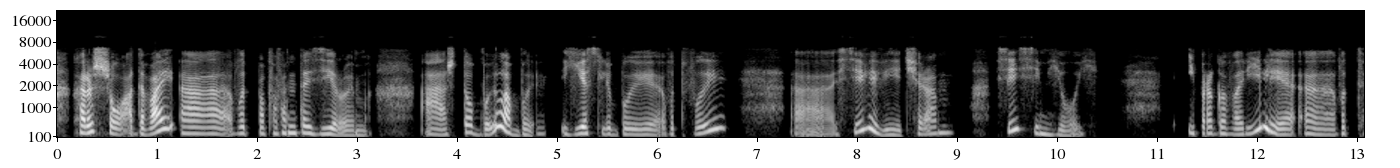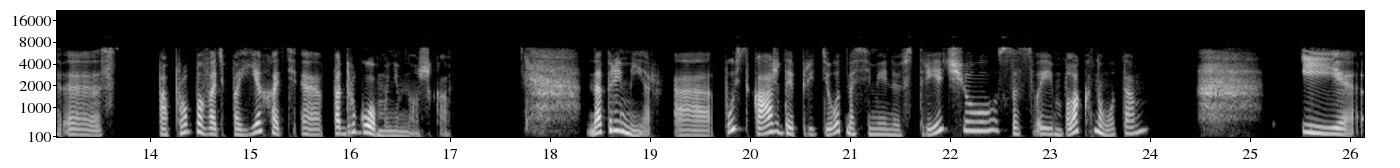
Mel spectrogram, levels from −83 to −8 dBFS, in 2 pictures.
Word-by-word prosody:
Хорошо, -, -, +8 dB
а -, -, +3 dB
давай, 345 Hz, +7 st, +7 dB
а, 195 Hz, -2 st, +2 dB
вот 200 Hz, 0 st, -2 dB
пофа 195 Hz, 0 st, -5 dB
фантазируем. 185 Hz, -8 st, -1 dB, 0.5 s
А 165 Hz, -2 st, +1 dB
что 230 Hz, +7 st, 0 dB
было 165 Hz, 0 st, +5 dB
бы, 170 Hz, +5 st, -9 dB
если 185 Hz, +1 st, +1 dB
бы 165 Hz, -1 st, -4 dB
вот 175 Hz, -, -12 dB
вы, 295 Hz, -, -1 dB, 0.6 s
а, -, -, -5 dB
сели 305 Hz, +5 st, 0 dB
вечером 200 Hz, +6 st, -4 dB, 0.4 s
всей 300 Hz, +4 st, 0 dB
семьей 180 Hz, -, -8 dB, 1.0 s
и 210 Hz, -, -4 dB
проговорили, 195 Hz, -, +1 dB
э, 170 Hz, -4 st, -2 dB
вот, 195 Hz, -, -6 dB
э, 165 Hz, -3 st, -4 dB
с -, -, -9 dB, 0.4 s
попробовать 185 Hz, -, 0 dB
поехать, 195 Hz, -, -1 dB
э, 165 Hz, -3 st, -1 dB
по-другому 205 Hz, -, +2 dB
немножко? 135 Hz, -2 st, -7 dB, 1.4 s
Например, 235 Hz, -, +2 dB, 0.2 s
а, 150 Hz, -1 st, -2 dB
пусть 330 Hz, +6 st, -2 dB
каждый 230 Hz, -5 st, +4 dB
придет 180 Hz, +7 st, -5 dB
на 185 Hz, -, -2 dB
семейную 170 Hz, -4 st, -9 dB
встречу 280 Hz, -, 0 dB
со 265 Hz, -10 st, -6 dB
своим 175 Hz, -2 st, -6 dB
блокнотом 200 Hz, -, 0 dB, 1.5 s
и 200 Hz, -6 st, +5 dB
190 Hz, 100 wpm, -25 LUFS, 170-230 Hz, 1.5 s, Хорошо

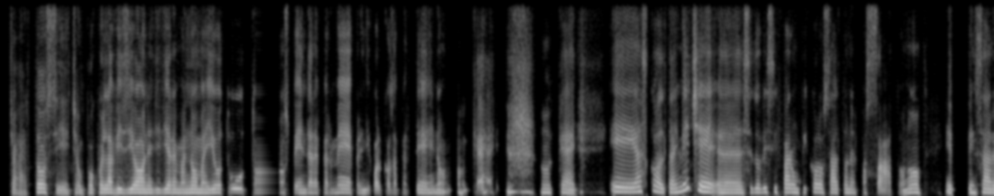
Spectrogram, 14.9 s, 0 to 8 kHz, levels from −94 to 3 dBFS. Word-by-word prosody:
Certo, 130 Hz, +8 st, 0 dB
sì, 125 Hz, -5 st, -5 dB
c'è 145 Hz, -, -8 dB
un 130 Hz, -2 st, -4 dB
po' 150 Hz, -, 0 dB
quella 150 Hz, +1 st, +3 dB
visione 150 Hz, 0 st, +4 dB
di 140 Hz, +1 st, -3 dB
dire: 150 Hz, +1 st, +3 dB
"Ma 140 Hz, 0 st, +1 dB
no, 150 Hz, +1 st, +4 dB
ma 145 Hz, -1 st, +3 dB
io 150 Hz, +2 st, +2 dB
ho 155 Hz, -, -1 dB
tutto, 140 Hz, -3 st, -3 dB
no 145 Hz, -, -7 dB
spendere 140 Hz, -1 st, -3 dB
per 140 Hz, -1 st, -8 dB
me, 150 Hz, 0 st, 0 dB
prendi 135 Hz, 0 st, -5 dB
qualcosa 135 Hz, 0 st, -4 dB
per 130 Hz, -1 st, -18 dB
te," 140 Hz, -2 st, -2 dB
no, -, -, -4 dB
okay, -, -, -5 dB, 0.7 s
okay. 155 Hz, -4 st, -1 dB, 0.5 s
Ehm, 185 Hz, -2 st, +4 dB
ascolta, 180 Hz, -6 st, +1 dB
invece, 195 Hz, -, +5 dB, 0.4 s
ehm, -, -, 0 dB
se 160 Hz, +5 st, -6 dB
dovessi 165 Hz, +1 st, -1 dB
fare 165 Hz, 0 st, +2 dB
un 155 Hz, -1 st, +1 dB
piccolo 165 Hz, +1 st, -1 dB
salto 150 Hz, 0 st, -2 dB
nel 145 Hz, -2 st, -4 dB
passato, -, -, -5 dB
no, 155 Hz, +3 st, +2 dB, 0.3 s
e 150 Hz, -, 0 dB, 0.2 s
pensare 150 Hz, 0 st, +1 dB
150 Hz, 165 wpm, -29 LUFS, 140-160 Hz, 0.7 s, invece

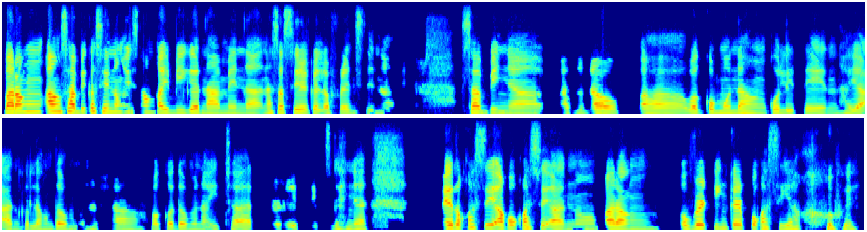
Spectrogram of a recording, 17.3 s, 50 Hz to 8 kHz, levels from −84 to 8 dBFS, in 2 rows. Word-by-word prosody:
parang 250 Hz, +2 st, +8 dB
ang 255 Hz, 0 st, +9 dB
sabi 255 Hz, 0 st, +5 dB
kasi 255 Hz, -1 st, +1 dB
nung 245 Hz, 0 st, -2 dB
isang 230 Hz, -1 st, -4 dB
kaibigan 205 Hz, -2 st, +2 dB
namin 195 Hz, 0 st, -1 dB
na 190 Hz, 0 st, -2 dB
nasa 215 Hz, +2 st, 0 dB
circle 205 Hz, -1 st, 0 dB
of 200 Hz, -, 0 dB
friends 200 Hz, +1 st, -5 dB
din 195 Hz, -1 st, -15 dB
namin, 180 Hz, -2 st, -12 dB, 0.6 s
sabi 220 Hz, 0 st, +2 dB
niya, 200 Hz, -1 st, -1 dB, 0.2 s
ano 195 Hz, 0 st, -8 dB
daw, 205 Hz, +1 st, +4 dB, 0.4 s
ah, 190 Hz, -2 st, -1 dB
huwag 205 Hz, 0 st, 0 dB
ko 215 Hz, -, +1 dB
munang 205 Hz, -2 st, -3 dB
kulitin 185 Hz, -1 st, -6 dB
hayaan 190 Hz, 0 st, -1 dB
ko 195 Hz, -, -12 dB
lang 185 Hz, 0 st, -7 dB
daw 185 Hz, -1 st, -1 dB
muna 185 Hz, 0 st, -17 dB
siya. 180 Hz, 0 st, -7 dB, 0.3 s
'Wag 180 Hz, -1 st, -7 dB
ko 190 Hz, -, -3 dB
daw 185 Hz, -1 st, -3 dB
munang 180 Hz, -1 st, -11 dB
i-chat, 185 Hz, -2 st, -4 dB
or 170 Hz, -, -14 dB
i-text, 190 Hz, -3 st, -13 dB
ganyan. 190 Hz, -1 st, -6 dB, 0.7 s
Pero 225 Hz, +2 st, +6 dB
kasi 235 Hz, -2 st, 0 dB
ako 230 Hz, 0 st, +5 dB
kasi 225 Hz, -4 st, 0 dB
ano, 190 Hz, +2 st, -2 dB
parang 200 Hz, 0 st, +2 dB, 0.2 s
overthinker 230 Hz, +2 st, +3 dB
po 235 Hz, -, 0 dB
kasi 225 Hz, -1 st, -4 dB
ako 205 Hz, +3 st, -6 dB, 0.2 s
eh. 190 Hz, -3 st, -11 dB
200 Hz, 170 wpm, -22 LUFS, 190-225 Hz, 0.7 s, ang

